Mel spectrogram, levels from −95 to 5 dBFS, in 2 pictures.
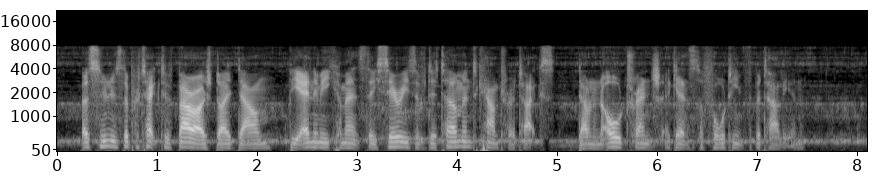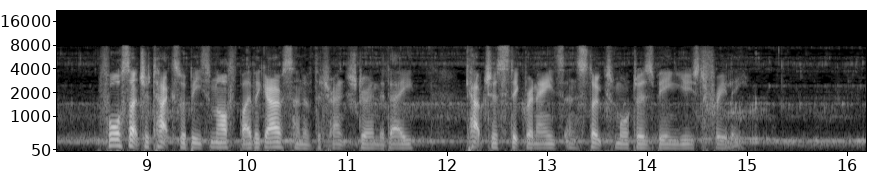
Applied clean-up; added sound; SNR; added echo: none; Sink (filling or washing) / Water; 19 dB; none.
